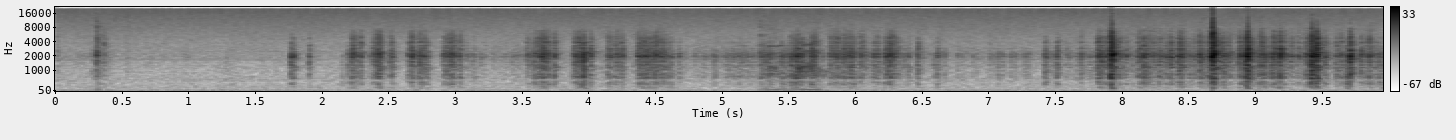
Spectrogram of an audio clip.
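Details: Nordmende Norma Luxus tube radio on AM broadcast band, volume full; irregular crackles and dropouts break up the station unevenly: intermittent crackle from bad tube socket contact.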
